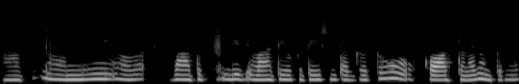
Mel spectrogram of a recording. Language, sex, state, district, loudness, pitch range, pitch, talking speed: Telugu, female, Telangana, Karimnagar, -30 LUFS, 215-235 Hz, 225 Hz, 115 wpm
